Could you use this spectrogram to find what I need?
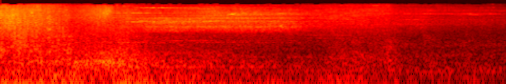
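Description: A triumphant game fanfare swells loudly, then fades away.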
